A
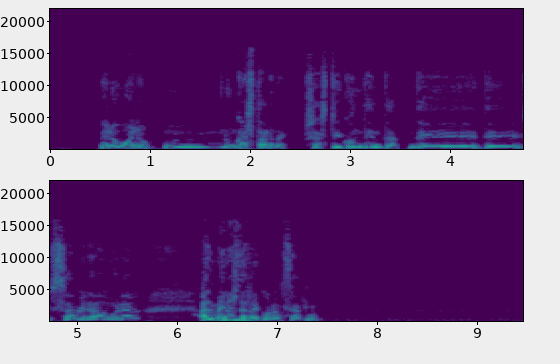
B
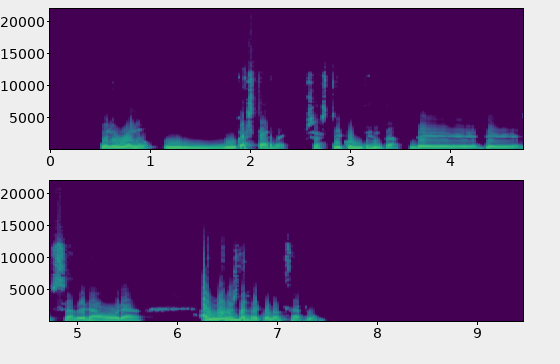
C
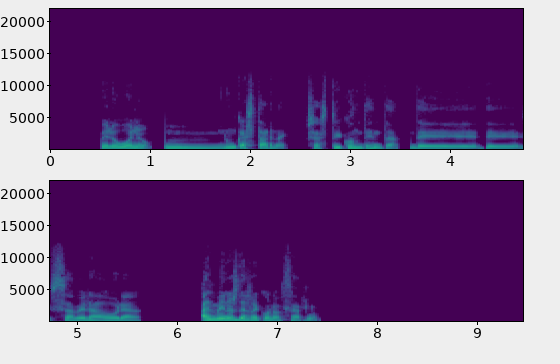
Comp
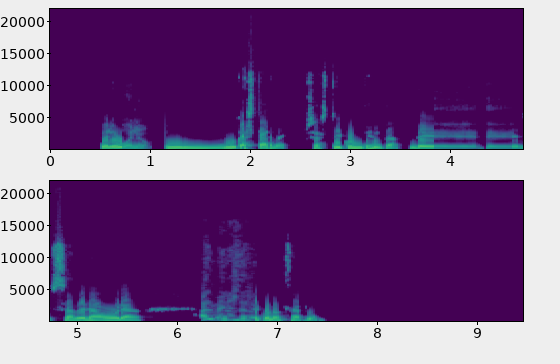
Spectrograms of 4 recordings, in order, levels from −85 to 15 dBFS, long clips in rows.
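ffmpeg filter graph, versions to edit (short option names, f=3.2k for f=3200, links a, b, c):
-filter_complex "[2:a]asplit=2[a][b];[1:a]asplit=4[c][d][e][f];[c]atrim=end=0.712[g];[a]atrim=start=0.708:end=1.162[h];[d]atrim=start=1.158:end=3.832[i];[b]atrim=start=3.828:end=4.622[j];[e]atrim=start=4.618:end=6.242[k];[0:a]atrim=start=6.238:end=6.782[l];[f]atrim=start=6.778[m];[g][h]acrossfade=d=0.004:c1=hsin:c2=hsin[n];[n][i]acrossfade=d=0.004:c1=hsin:c2=hsin[o];[o][j]acrossfade=d=0.004:c1=hsin:c2=hsin[p];[p][k]acrossfade=d=0.004:c1=hsin:c2=hsin[q];[q][l]acrossfade=d=0.004:c1=hsin:c2=hsin[r];[r][m]acrossfade=d=0.004:c1=hsin:c2=hsin"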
